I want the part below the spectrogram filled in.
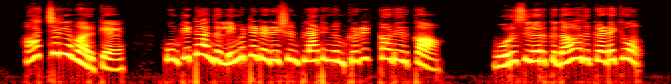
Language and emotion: Tamil, surprised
